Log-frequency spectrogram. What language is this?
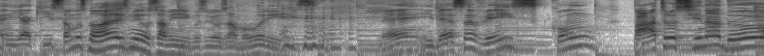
Portuguese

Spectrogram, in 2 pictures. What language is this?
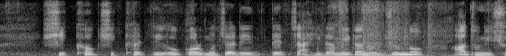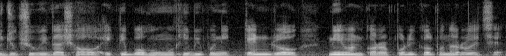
Bangla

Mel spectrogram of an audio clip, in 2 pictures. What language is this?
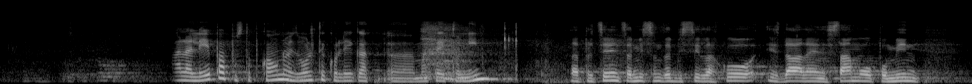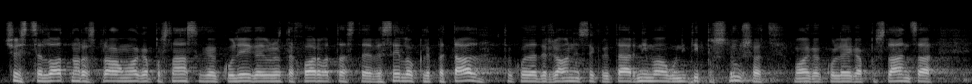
Slovenian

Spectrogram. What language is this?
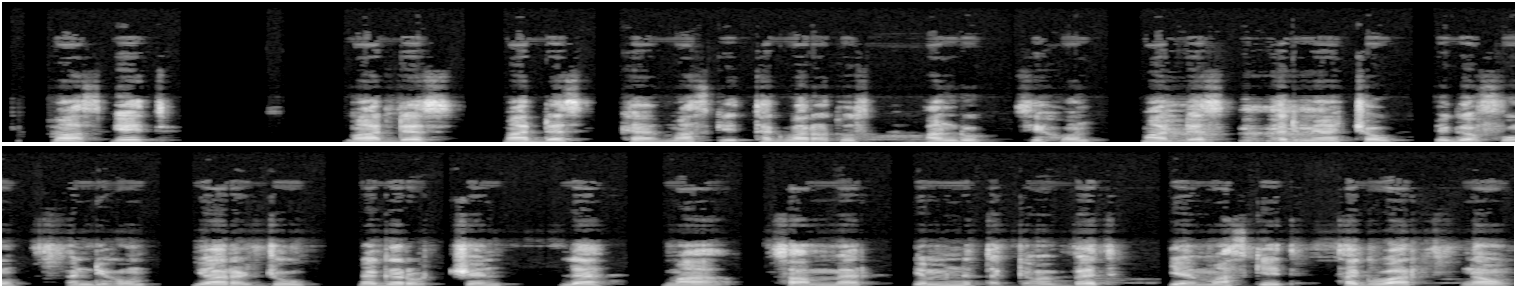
Amharic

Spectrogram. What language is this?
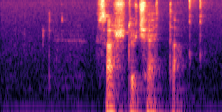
Faroese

